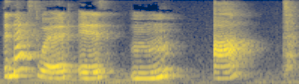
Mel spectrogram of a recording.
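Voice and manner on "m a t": "m", "a", "t" as separate sounds; sounding out. Shown as a demonstration. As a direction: phonics sound-by-sound. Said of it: "Now let's blend it".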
